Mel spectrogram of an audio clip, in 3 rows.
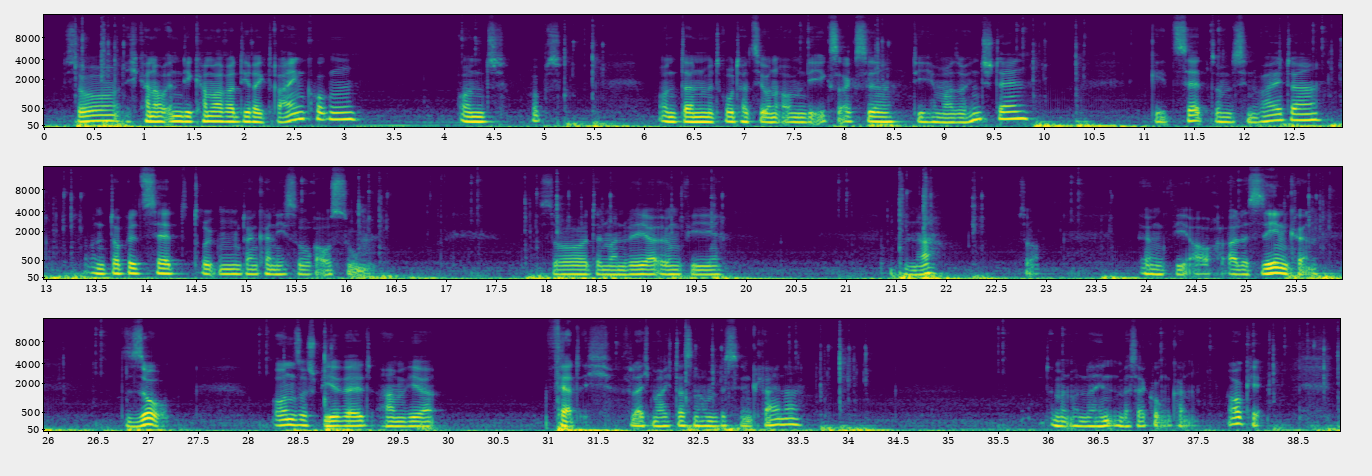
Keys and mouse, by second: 0.3 r, 5.2 r, 8.2 r, 9.9 g, 12.4 g, 12.9 g, 16.2 g, 17.9 r, 23.5 g, 25.4 g, 26.8 g, 31.1 p, 32.3-33.7 right drag, 32.3 s, 33.7 s, 36.1-38.9 drag, 37.6-38.9 middle drag.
